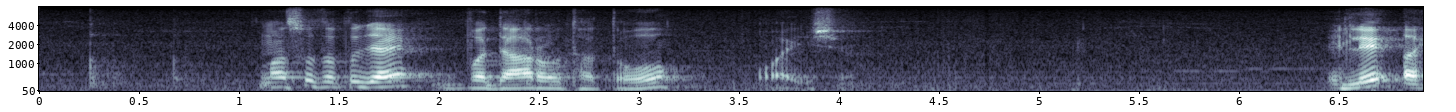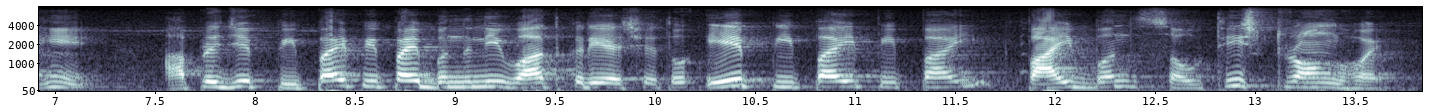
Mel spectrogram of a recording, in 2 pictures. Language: Gujarati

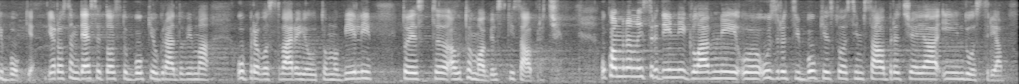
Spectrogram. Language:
Serbian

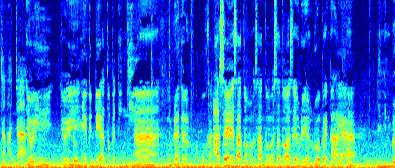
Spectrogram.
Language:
Indonesian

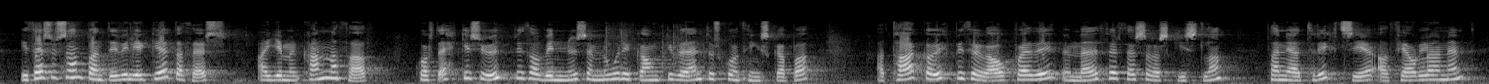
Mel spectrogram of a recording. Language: Icelandic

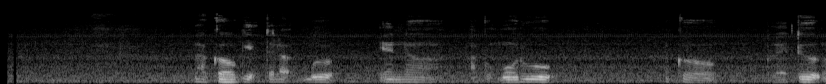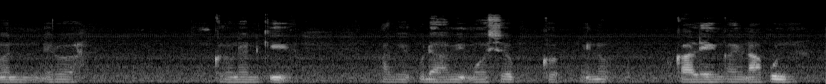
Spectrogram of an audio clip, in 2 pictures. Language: Western Penan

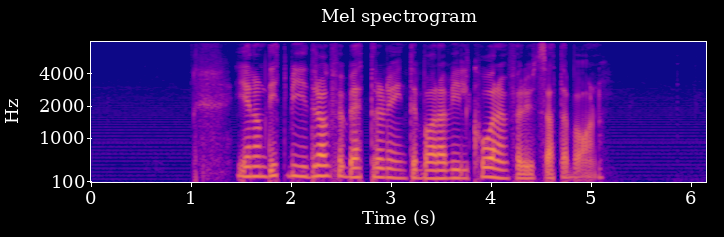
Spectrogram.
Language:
Swedish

